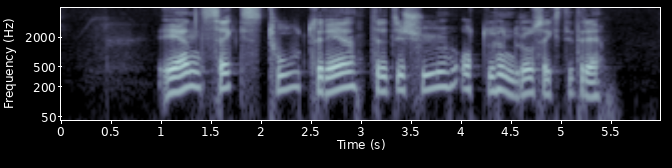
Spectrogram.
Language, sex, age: Norwegian, male, 21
